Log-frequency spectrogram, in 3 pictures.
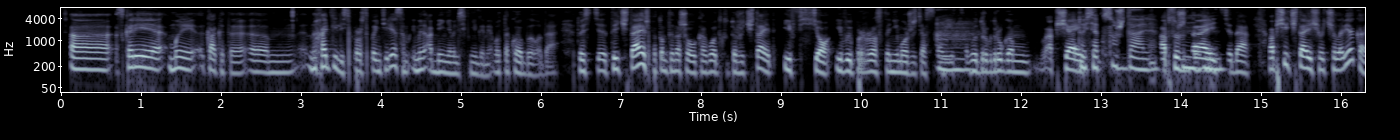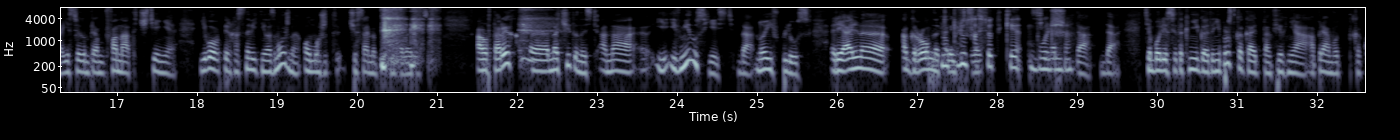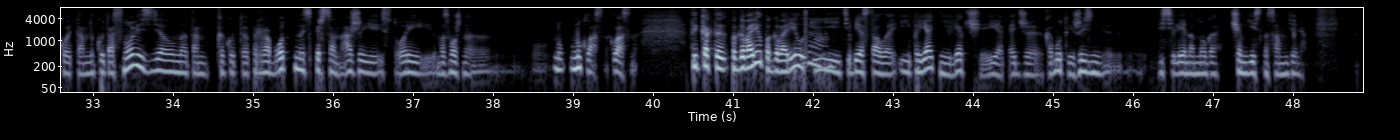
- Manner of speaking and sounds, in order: tsk; stressed: "всё"; tapping; laugh; other background noise; chuckle
- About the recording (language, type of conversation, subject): Russian, podcast, Помнишь момент, когда что‑то стало действительно интересно?
- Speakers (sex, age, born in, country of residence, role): female, 40-44, Russia, Mexico, host; male, 45-49, Russia, United States, guest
